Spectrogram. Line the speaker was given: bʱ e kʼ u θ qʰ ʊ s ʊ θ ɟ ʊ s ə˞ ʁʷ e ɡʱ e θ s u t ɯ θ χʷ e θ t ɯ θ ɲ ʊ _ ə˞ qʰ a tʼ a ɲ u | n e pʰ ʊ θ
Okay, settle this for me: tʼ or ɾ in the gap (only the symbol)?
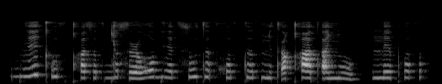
tʼ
